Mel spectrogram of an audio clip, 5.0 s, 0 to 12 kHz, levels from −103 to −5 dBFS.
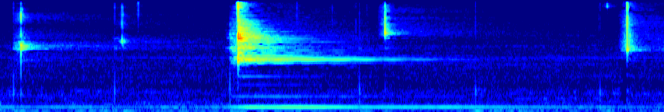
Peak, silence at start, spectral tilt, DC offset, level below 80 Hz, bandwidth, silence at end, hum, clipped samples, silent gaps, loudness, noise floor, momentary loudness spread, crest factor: -10 dBFS; 0.15 s; 3 dB/octave; under 0.1%; -84 dBFS; 11.5 kHz; 0.25 s; none; under 0.1%; none; -33 LUFS; -78 dBFS; 22 LU; 32 dB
